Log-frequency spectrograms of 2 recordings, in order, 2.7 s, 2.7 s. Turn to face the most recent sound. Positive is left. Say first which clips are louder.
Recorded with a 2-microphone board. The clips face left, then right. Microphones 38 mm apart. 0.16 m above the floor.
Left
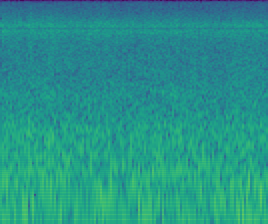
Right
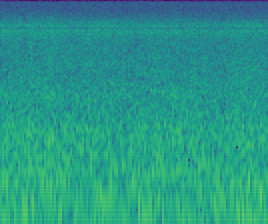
# right 2 dB
turn(degrees=-15)  # may be behind; listen again after turning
